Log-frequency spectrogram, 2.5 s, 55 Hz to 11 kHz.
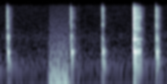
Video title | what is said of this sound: Evening EMT Course 614959 - 7-27-20 Chest Trauma | you hear the difference down below where there's liquid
